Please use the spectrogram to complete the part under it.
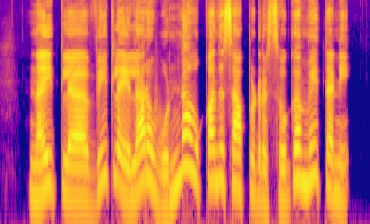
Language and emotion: Tamil, happy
